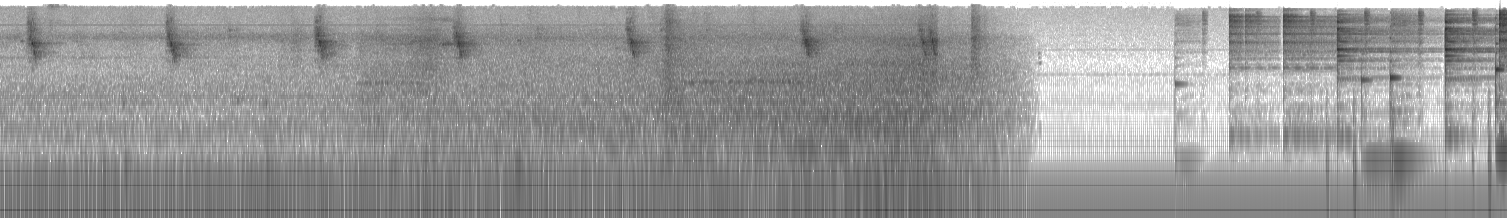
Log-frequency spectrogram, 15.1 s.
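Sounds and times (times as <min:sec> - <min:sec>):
bird chirping: 0:00.0 - 0:06.6, 0:08.0 - 0:08.5, 0:09.1 - 0:09.4
steady low hum: 0:00.0 - 0:12.3.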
